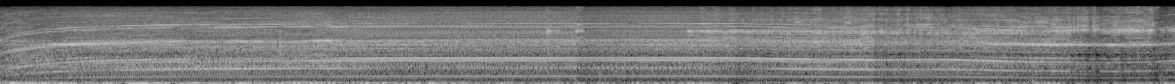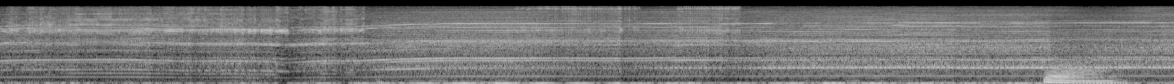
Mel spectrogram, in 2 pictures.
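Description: Ryu RDG 3.2 mini die grinder switched on, spinning up to a steady high whine as its small disc grinds and trims the edge of a plastic part. The pitch sags for a few seconds in the middle while the disc is pressed into the plastic, then recovers.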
